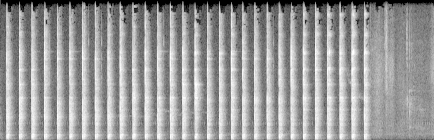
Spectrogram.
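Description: Small hammer striking metal in a fast, even rhythm of about four blows a second, peening over the nails used as rivets to pin the wooden handle scales to the knife's tang. The blows stop shortly before the end.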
